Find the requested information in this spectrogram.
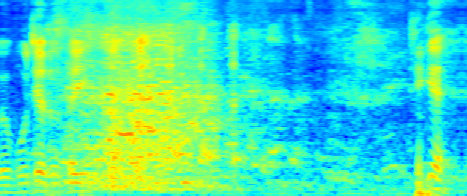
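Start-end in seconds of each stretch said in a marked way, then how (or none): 0.7-3.1 breathy high giggle; happy giggle at being asked. Real, not acted. Class laughs as teacher teases the student, high giggle. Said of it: "[name] बड़ी खुश हो रही है".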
